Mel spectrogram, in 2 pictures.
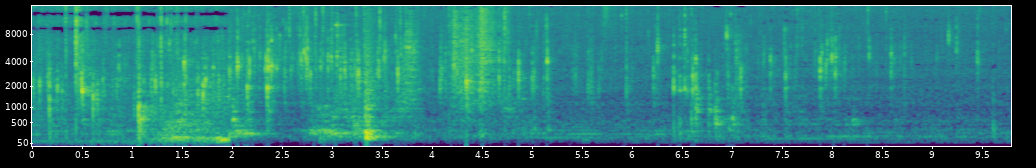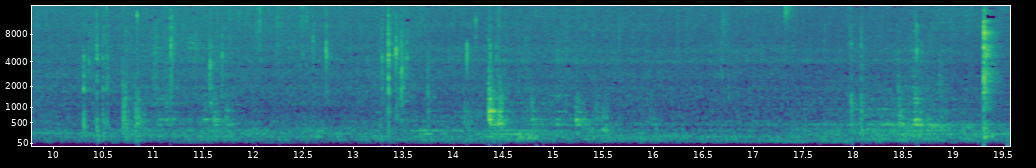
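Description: Veg spring rolls deep-frying in hot oil, sizzling and crackling with sharp pops and the odd clink of a utensil on the pan. It is louder for the first few seconds, then settles to a quieter, steady sizzle.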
